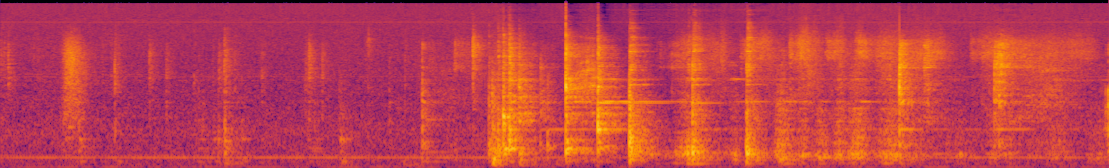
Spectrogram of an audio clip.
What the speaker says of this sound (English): now I'm going to scrape my bowl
